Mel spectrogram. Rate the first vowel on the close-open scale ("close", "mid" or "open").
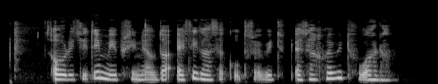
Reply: mid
